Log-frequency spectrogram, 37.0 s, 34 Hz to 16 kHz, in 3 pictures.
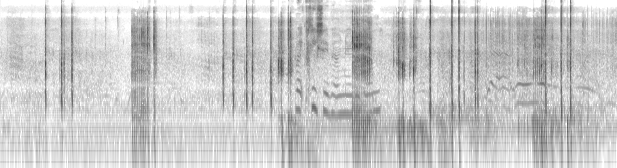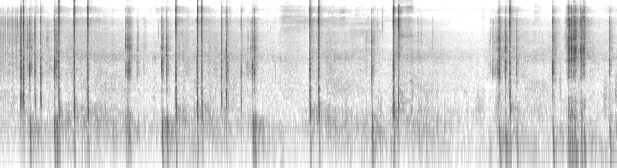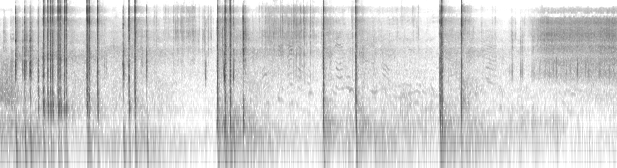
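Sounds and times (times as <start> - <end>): fireworks bangs and crackles: 0.0 - 37.0.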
